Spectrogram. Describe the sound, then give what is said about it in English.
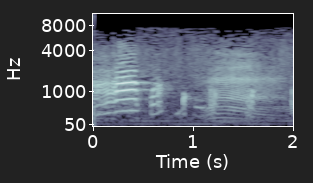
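A chicken clucks in a few short, throaty bursts, then gives one longer drawn-out squawk, fairly loud against a quiet background. “We got a report on a chicken here. A chicken? Oh, no. Oh, no. Don't be silly. It's just a little chicken. Let me inspect that chicken.”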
